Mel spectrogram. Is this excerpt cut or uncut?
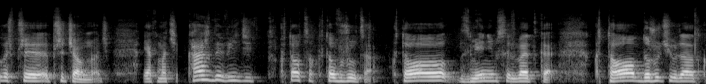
cut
